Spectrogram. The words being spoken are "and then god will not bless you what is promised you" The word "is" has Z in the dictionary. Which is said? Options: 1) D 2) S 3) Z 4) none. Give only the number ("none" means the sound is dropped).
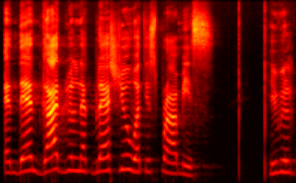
2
